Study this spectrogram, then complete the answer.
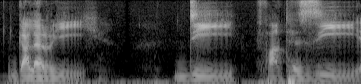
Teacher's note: in the cases where the IE makes an E sound at the end of a word like that, that E is the accented syllable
